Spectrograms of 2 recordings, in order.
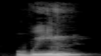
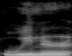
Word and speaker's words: Wien: That must be how you pronounce it if Wiener and Wienerwurst are pronounced the way they are. Well, that's why I went with Wien.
